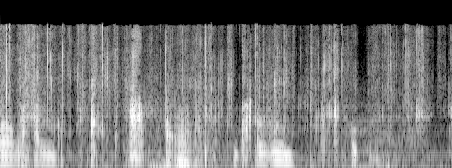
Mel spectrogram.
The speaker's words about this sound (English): I could, like, read a couple lines in the very beginning before I rip up the letters. Well, no, or I could just rip it up and take the little pieces and eat them.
